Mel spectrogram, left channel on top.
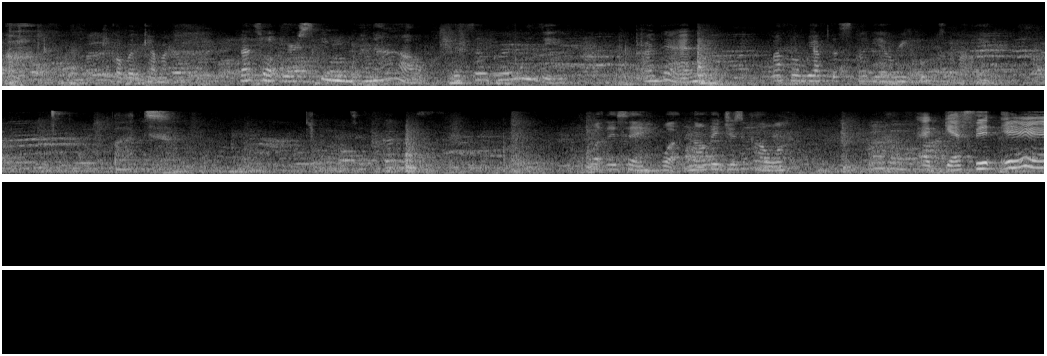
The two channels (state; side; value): silent; right; digital silence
